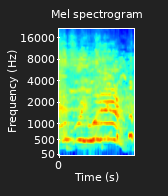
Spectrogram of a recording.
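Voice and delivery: high, loud shrieking yell through laughter; retold shout. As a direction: scream it out, cracking up. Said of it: "he just shouts".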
